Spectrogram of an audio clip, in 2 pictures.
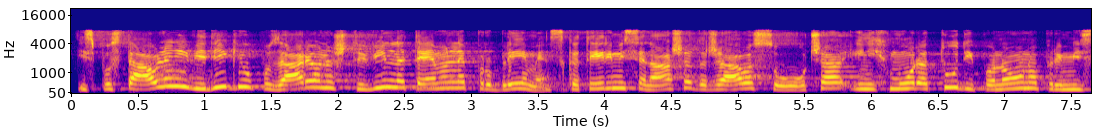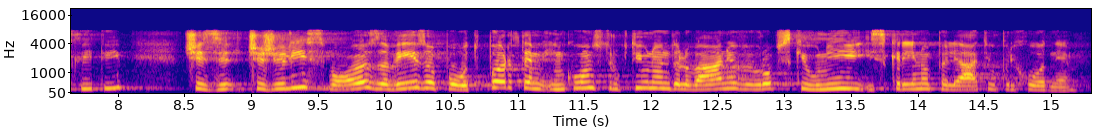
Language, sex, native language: Slovenian, female, Slovenian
